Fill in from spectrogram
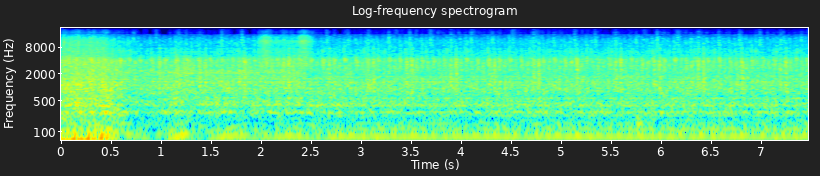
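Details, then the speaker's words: Soviet-era Kamaz diesel truck warming up at idle after first start following 6 months of storage and field servicing, brake air building; steady even low rumble, no knocks or misses; normal warm-up idle. "So, we're not giving up that easily. I let the Kamaz run a bit."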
